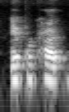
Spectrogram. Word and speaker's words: apricot: Is it apricot or apricot? I think both are acceptable.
